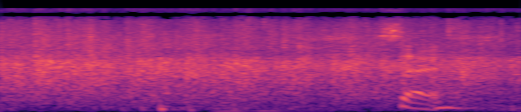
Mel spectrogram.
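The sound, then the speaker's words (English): A crowd claps together in a steady, dense burst of applause that holds at an even level throughout, with a brief murmur of voices rising underneath near the end. “Clap for everyone at once.”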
